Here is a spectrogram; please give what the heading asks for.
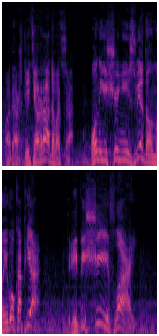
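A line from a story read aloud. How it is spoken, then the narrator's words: Menacing shout. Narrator (Russian): Грозно крикнул Декроль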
